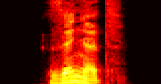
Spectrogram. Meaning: second-person plural subjunctive I of sengen
- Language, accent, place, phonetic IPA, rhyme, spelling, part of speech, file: German, Germany, Berlin, [ˈzɛŋət], -ɛŋət, senget, verb, De-senget.ogg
